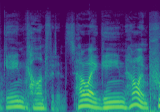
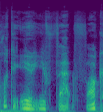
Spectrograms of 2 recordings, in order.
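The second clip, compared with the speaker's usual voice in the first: put-on mocking, contemptuous, scornful tone; 6 semitones lower, 7 dB quieter than usual. Retelling talking to himself in the mirror: imitating self-mockery. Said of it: "mocking myself".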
